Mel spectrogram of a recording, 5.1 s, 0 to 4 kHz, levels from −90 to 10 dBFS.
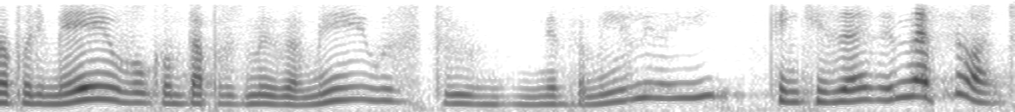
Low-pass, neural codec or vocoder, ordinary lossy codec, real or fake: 3.6 kHz; codec, 16 kHz in and 24 kHz out, 0.9 kbps, LongCat-Audio-Codec, four codebook decoder; none; fake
